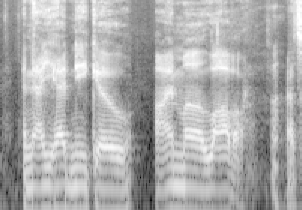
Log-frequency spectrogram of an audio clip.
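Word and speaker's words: Iamaleava: And now you had Nico Lava. That's how you pronounce it.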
